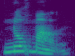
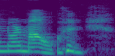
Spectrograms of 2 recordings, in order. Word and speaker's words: normal: Primeiro vamos ver a palavra normal. Cuidado com a pronúncia, não é normal, como vocês falam no português, yeah? Normal. A ênfase é no ma, só que cuidado com a pronúncia do L.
